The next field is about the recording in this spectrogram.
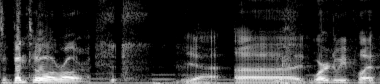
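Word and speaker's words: Vento Aureo: We're pronounced not Golden Wind. It's Vento Aurora.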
